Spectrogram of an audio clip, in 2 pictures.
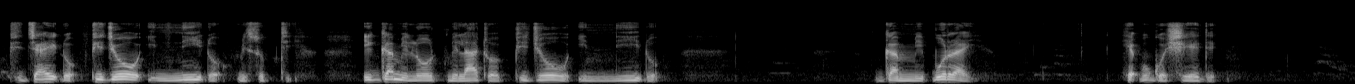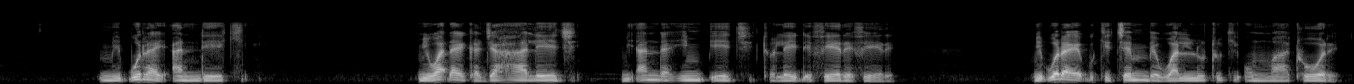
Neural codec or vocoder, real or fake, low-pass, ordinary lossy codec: none; real; 7.2 kHz; none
